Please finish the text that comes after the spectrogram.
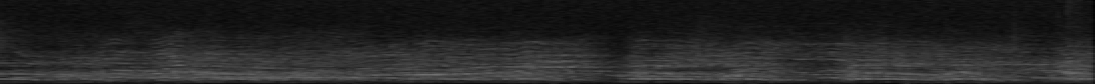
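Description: A wrestling crowd at an NWA event chants "Go home" at John Campbell, a loud, dense mass of voices rising and falling in steady waves that fill the whole stretch.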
